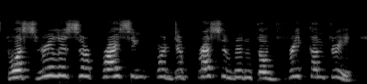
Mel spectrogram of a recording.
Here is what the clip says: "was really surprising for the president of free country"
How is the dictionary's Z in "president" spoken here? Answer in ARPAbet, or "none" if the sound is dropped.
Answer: S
